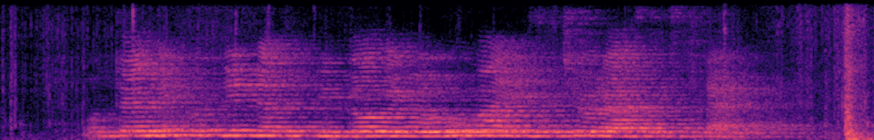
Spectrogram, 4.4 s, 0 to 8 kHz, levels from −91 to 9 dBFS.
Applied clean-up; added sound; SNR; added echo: none; Crumpling, crinkling; 15 dB; reverberation time 1.2 s.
